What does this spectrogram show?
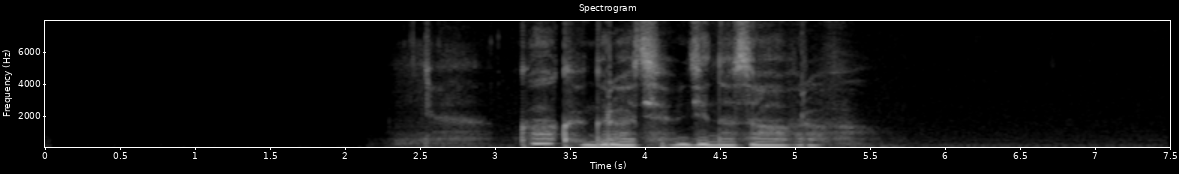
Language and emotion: Russian, sad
